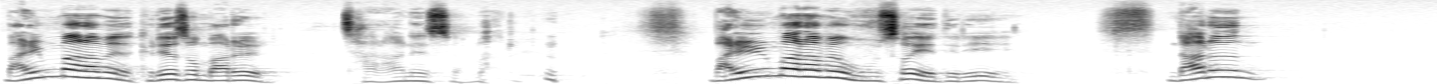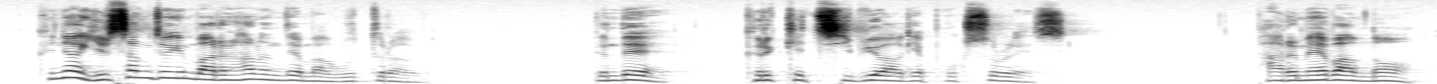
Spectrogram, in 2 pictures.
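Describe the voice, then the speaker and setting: Middle-aged male Korean pastor, slightly high voice, sermon delivery with repeated phrases and sharp loud-to-soft shifts. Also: big pitch swings, normal speed. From Korea, Chungcheong province. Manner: swings from loud rising exhortation to soft muttered asides; repeats key phrases, calls out hallelujah.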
